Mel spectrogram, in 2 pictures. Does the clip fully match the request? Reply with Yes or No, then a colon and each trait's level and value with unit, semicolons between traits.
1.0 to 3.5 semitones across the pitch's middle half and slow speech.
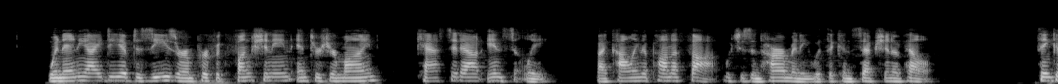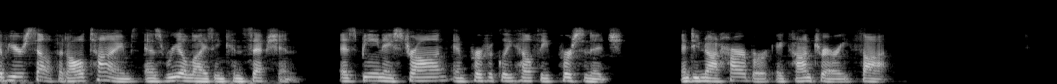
No: average, 3.1 semitones; average, 150 wpm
